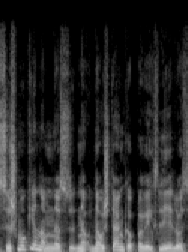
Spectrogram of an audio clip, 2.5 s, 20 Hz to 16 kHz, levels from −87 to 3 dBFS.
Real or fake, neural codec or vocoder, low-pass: real; none; 14.4 kHz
